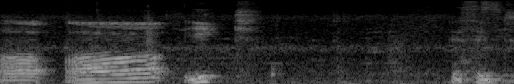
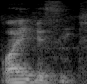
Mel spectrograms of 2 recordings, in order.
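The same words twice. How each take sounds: First: ওয়িক broken into very long, slow sounds; slow teaching model of ওয়িক, sound by sound. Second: Said in the usual way. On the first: Shown as a demonstration. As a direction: draw out ওয়িক, pause, then softly add acid. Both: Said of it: "আর কি?".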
